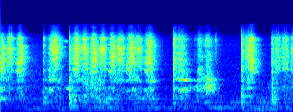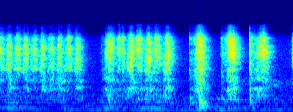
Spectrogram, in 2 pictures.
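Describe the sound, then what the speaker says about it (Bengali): A mango sandesh mixture is stirred in a pan over a low flame, giving close, repeated scraping and rubbing strokes in an uneven rhythm with short pauses. No voice is heard. "আস্তে আস্তে করে নাড়তে থাকতে হবে"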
